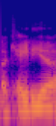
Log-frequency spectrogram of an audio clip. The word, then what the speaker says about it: acedia: But there's an ancient word called acedia. Some people pronounce it Acadia. I just don't do it.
